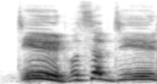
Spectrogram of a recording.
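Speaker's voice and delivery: laid-back beach dude voice. Describing a fighter the speaker has hung out with, doing a laid-back beach guy voice. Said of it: "he talks like a guy at the beach".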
